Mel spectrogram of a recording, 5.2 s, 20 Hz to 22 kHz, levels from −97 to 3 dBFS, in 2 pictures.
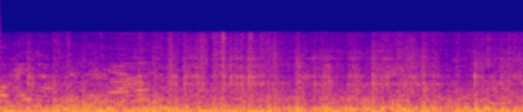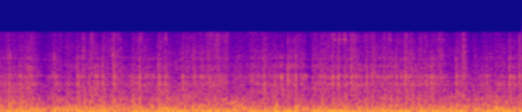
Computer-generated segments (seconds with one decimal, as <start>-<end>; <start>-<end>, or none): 1.3-2.9; 3.6-4.2

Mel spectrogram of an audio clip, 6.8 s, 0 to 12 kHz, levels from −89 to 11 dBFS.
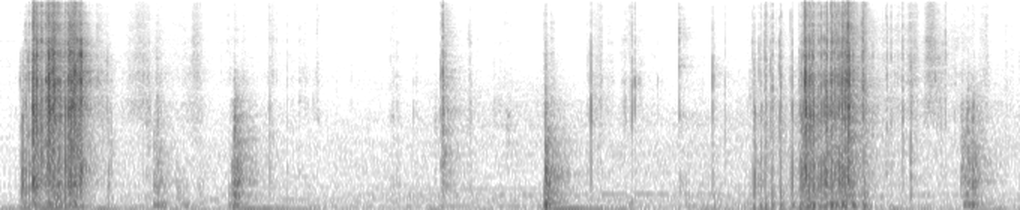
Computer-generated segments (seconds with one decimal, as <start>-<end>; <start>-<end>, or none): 0.0-0.6

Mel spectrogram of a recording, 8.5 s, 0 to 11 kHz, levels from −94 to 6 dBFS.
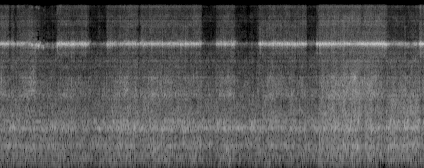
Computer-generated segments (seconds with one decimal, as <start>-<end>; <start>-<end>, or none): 0.0-0.4; 0.9-8.5

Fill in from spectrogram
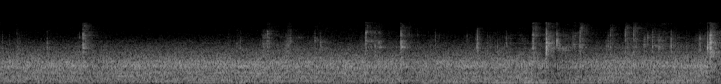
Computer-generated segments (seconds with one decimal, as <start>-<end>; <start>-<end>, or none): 5.1-5.6

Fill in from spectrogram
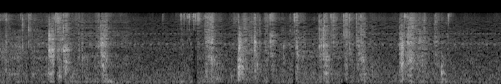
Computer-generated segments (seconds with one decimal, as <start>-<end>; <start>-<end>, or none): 0.8-1.3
